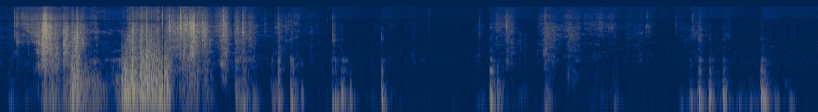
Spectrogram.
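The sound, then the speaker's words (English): Someone writing a list by hand, short scratchy strokes in bursts separated by pauses, louder and denser at the start and then sparser. “So I'm writing this down here.”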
